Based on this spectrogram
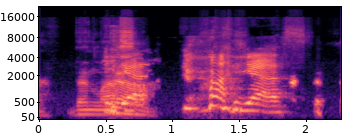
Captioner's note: laughs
